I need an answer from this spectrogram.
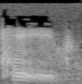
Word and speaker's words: cave: For myself, I equate cave with the Latin word spelled the same way, C-A-V-E, but pronounced cave. It means beware.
